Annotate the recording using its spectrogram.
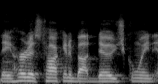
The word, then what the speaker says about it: Dogecoin: So can you share, what are all these like Ethereum and like Dogecoin? What are these weird names and how can I know what to invest in? – Dogecoin. I love that pronunciation. Yeah. – It's Doge.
